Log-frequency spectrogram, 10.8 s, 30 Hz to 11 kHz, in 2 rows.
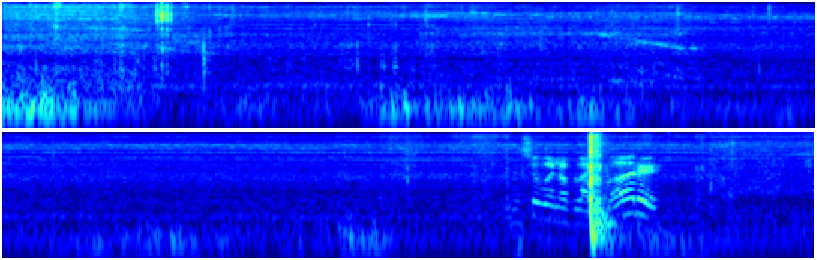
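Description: Ford F-150 pickup crawling slowly over rocks: low engine and tyre rumble that swells and fades. A single sharp bang about nine seconds in is the loudest sound, followed by a brief voice exclamation.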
